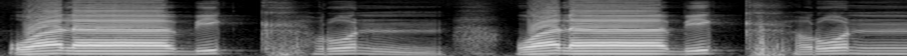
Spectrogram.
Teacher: bikrun ya hati-hati dalam melafalkan huruf Kaf tidak langsung bikrun Bik jangan sampai memantulkan huruf Kaf karena Kaf tidak punya sifat Qalqalah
